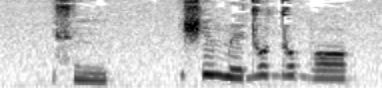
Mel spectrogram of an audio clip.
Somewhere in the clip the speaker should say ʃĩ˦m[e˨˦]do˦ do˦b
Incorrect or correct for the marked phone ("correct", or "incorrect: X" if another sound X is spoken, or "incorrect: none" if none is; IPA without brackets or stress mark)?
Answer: incorrect: e˧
